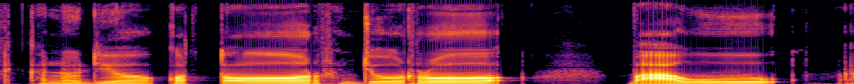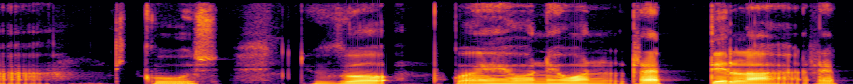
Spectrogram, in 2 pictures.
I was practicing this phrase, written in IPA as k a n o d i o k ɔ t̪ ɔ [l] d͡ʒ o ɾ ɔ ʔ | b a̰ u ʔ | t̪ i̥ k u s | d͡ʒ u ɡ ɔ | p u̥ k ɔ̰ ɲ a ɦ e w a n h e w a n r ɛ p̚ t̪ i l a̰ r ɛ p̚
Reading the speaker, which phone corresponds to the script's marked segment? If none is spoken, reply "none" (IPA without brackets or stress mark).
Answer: r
